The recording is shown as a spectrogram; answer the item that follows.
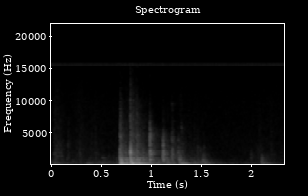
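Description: A door being shut: a faint knock, then one solid thud a little under a second in that dies away quickly.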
